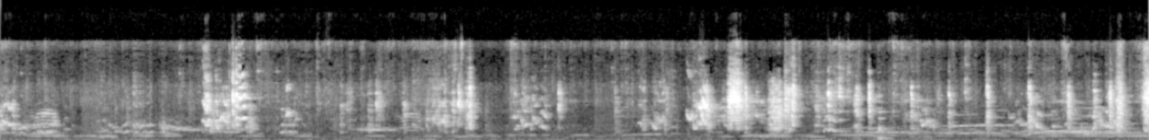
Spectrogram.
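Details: Budgerigars twitter softly with thin, high chirps and scattered squeaks, quieter than the rest, with a faint steady tone in the background.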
